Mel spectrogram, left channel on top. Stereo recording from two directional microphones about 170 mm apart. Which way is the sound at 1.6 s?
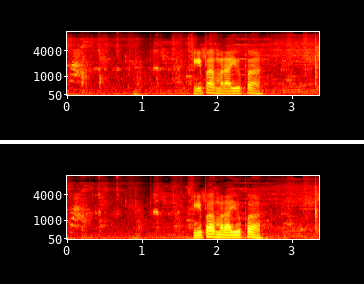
30° right (ahead or behind).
